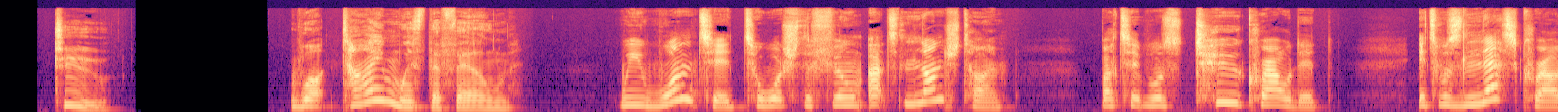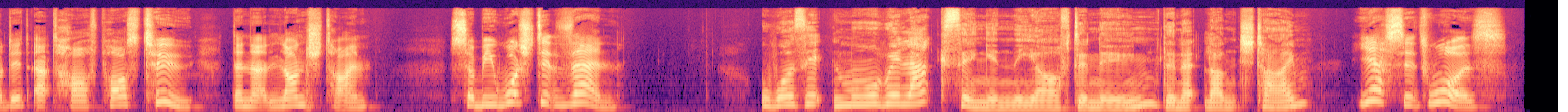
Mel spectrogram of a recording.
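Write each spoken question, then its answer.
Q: What time was the film?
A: 2:30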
